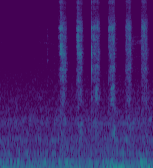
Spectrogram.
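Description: A nail file rasps against the edge of a paper charm in a quick series of about seven short, close scraping strokes over a faint background hum.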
